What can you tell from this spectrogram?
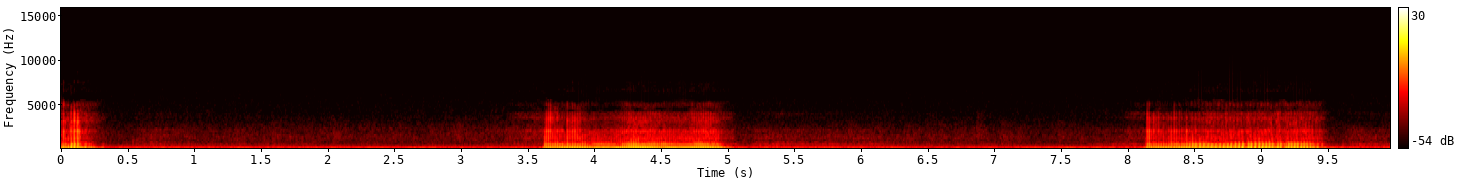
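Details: Loud, low, rattling snores on breathing in, about every four to five seconds, with a steady room hum; sleep snoring recorded with the SnoreLab app.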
